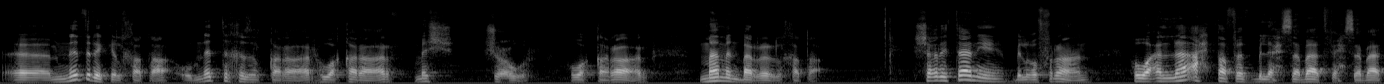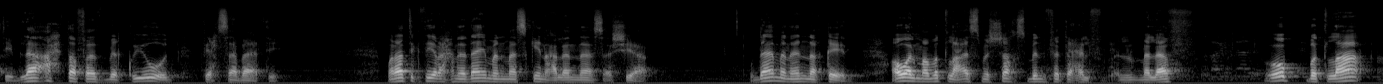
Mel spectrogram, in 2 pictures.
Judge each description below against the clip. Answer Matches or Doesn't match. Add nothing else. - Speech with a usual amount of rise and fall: Doesn't match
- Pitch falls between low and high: Doesn't match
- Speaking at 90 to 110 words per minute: Matches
